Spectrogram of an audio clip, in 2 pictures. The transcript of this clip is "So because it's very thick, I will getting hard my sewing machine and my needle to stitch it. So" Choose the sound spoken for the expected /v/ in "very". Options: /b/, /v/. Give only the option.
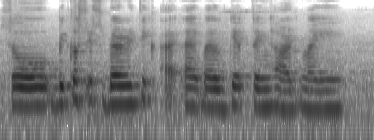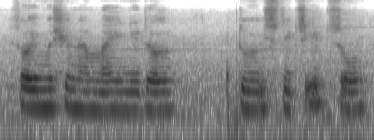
/b/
